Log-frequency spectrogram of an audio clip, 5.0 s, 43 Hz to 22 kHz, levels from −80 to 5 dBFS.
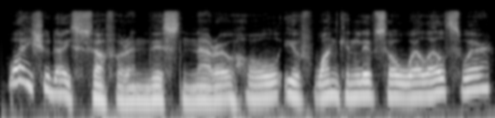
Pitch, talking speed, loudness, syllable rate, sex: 145 Hz, 180 wpm, -15 LUFS, 4.4 syllables/s, male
